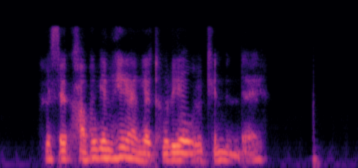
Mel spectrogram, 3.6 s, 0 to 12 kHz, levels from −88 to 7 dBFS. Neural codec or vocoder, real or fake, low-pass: codec, 16 kHz, 1 kbps, FreqCodec, smaller model; fake; 7.2 kHz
